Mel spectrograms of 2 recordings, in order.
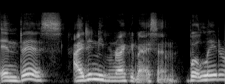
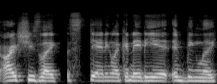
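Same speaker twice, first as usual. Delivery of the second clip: ordinary talk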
